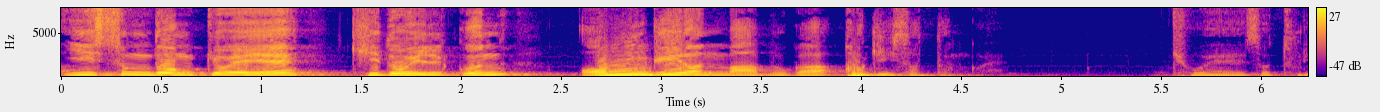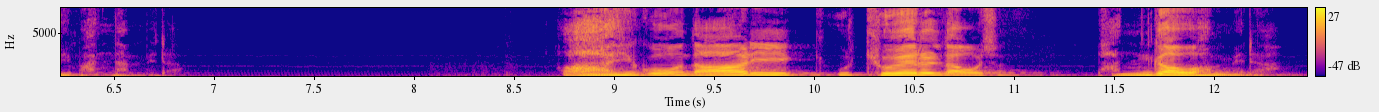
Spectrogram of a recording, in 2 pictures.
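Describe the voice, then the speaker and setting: A man preaches in a storytelling sermon, moving his fairly high voice up and down with a lot of life. His tone has a husky edge. He slips in and out of the voices of the people in his story. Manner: lively storyteller acting out dialogue. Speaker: pastor.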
